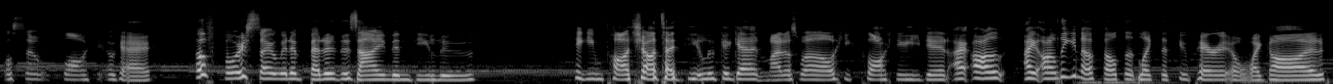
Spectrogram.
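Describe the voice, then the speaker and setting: A woman streamer giving a live game reaction, chatting casually with excitable, gushing exclamations. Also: on the high side, normal speed. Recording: game music behind.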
